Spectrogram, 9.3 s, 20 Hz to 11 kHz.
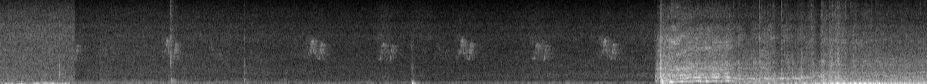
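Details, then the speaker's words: Honda EU30IS generator, GX200 engine rebuilt with new piston rings, gasket and reset timing after severe smoking: one pull, pause, then it fires on the next pull and settles into a steady, even run, no smoke, no misses. "with it starts with the pull handle no smoke run smooth"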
